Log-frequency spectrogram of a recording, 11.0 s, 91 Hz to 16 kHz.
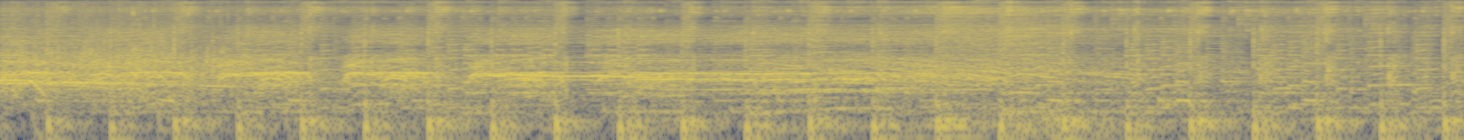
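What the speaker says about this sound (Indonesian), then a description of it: "tepuk tangan juga untuk MPK" Studio audience on a Family 100 Indonesia game show set, with loud sustained cheering and applause filling the whole stretch over a steady rhythmic music beat.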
